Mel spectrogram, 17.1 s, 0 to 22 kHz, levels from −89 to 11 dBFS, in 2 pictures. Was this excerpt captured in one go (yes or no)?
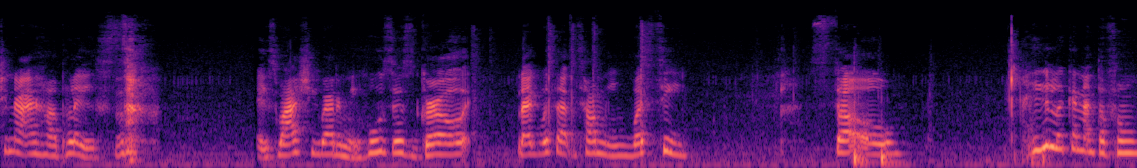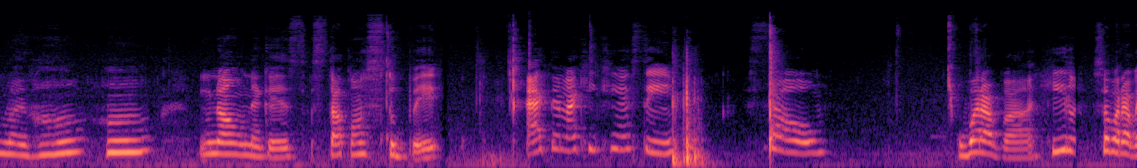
yes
